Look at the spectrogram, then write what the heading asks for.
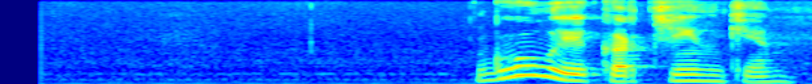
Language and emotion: Russian, sad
